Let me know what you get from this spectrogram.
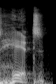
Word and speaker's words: HIIT: So this was a typo. It's still pronounced HIT, cardio HIT.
